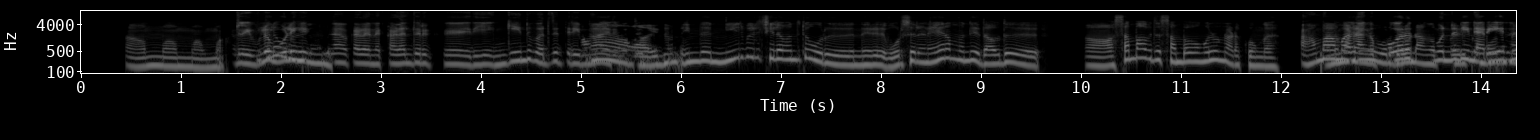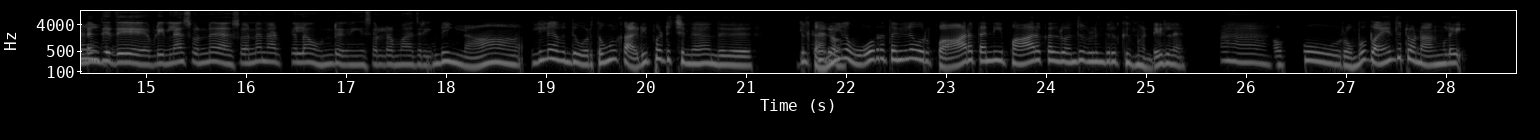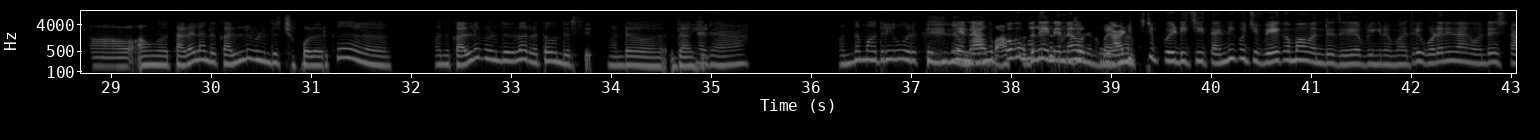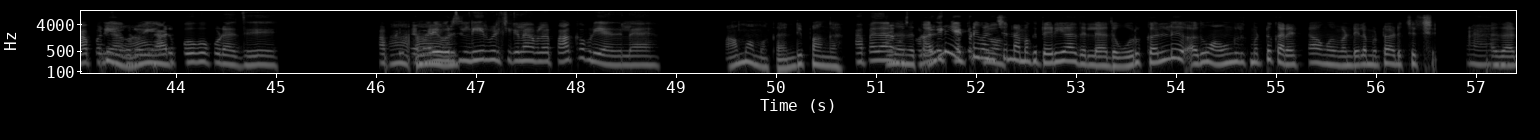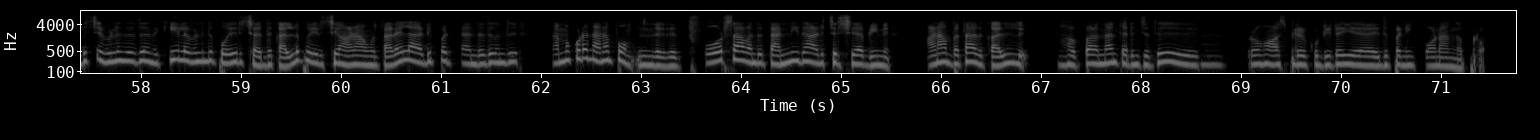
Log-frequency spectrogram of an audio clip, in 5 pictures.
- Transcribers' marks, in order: "அடடா!" said as "அடடோ!"; chuckle; afraid: "அந்த மாதிரியும் இருக்கு. நம்ம அப் அப்ப அதுலருந்து கொஞ்சம் எனக்கு பயமா இருக்கும்"; chuckle; in English: "ஸ்டாப்"; in English: "ஃபோர்ஸா"
- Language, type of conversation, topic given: Tamil, podcast, நீர்வீழ்ச்சியை நேரில் பார்த்தபின் உங்களுக்கு என்ன உணர்வு ஏற்பட்டது?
